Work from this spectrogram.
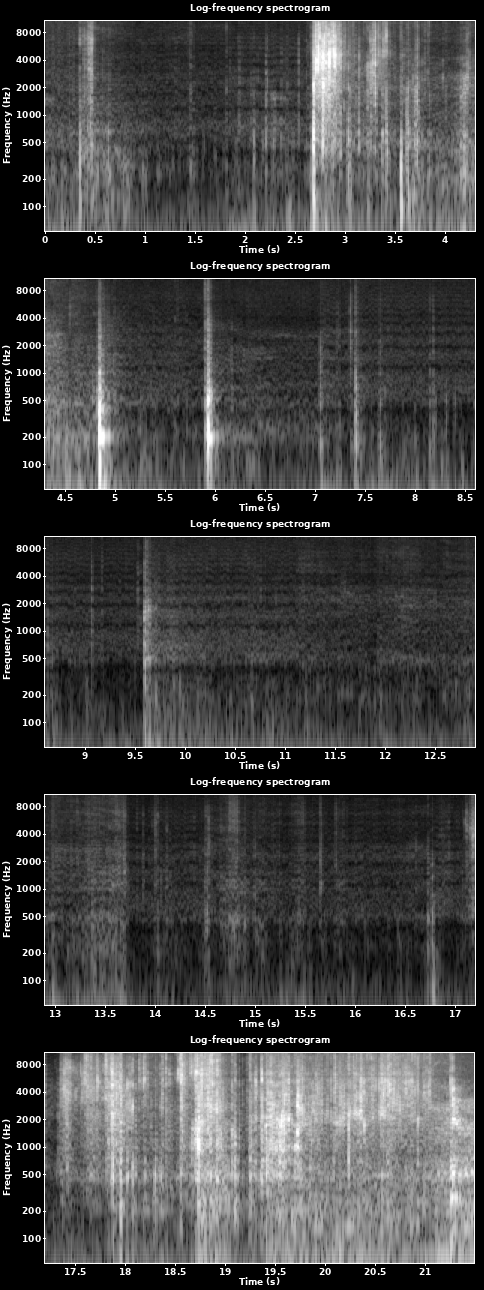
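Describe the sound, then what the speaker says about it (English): Masking tape is peeled off a pastel Yorkie pet portrait: faint scattered crinkles and a few sharp rips in a quiet room, then a longer, louder stretch of steady tearing at the end. "So I'm just going to untape this"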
